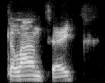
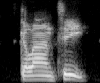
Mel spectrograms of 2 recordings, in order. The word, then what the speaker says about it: Galante: And hearing many of his stories, he actually told us, you know, how you actually say his name properly, and it's not Galante, Galante.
